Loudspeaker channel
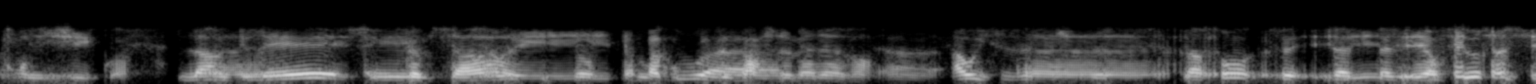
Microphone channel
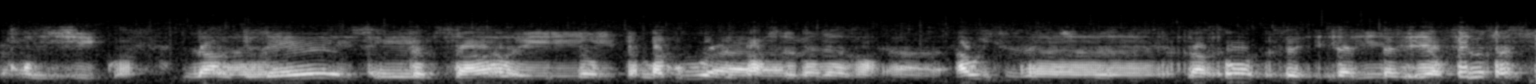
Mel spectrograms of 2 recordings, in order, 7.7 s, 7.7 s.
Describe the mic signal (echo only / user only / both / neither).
echo only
